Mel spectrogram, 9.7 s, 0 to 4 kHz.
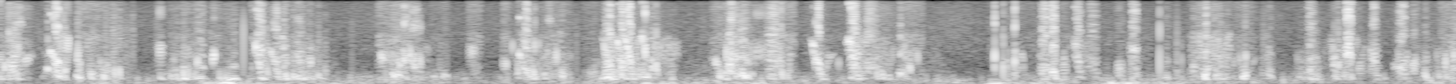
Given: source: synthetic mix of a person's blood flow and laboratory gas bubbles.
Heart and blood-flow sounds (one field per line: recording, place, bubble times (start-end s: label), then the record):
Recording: Doppler ultrasound of blood flow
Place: subclavian vein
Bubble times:
0.00-0.22 s: bubbles
0.27-0.83 s: bubbles
1.02-1.61 s: bubbles
1.67-2.20 s: bubbles
2.51-3.00 s: bubbles
3.11-3.22 s: bubbles
3.34-3.83 s: bubbles
3.89-4.53 s: bubbles
4.73-5.30 s: bubbles
5.37-6.15 s: bubbles
6.59-7.33 s: bubbles
7.42-7.60 s: bubbles
7.74-7.81 s: bubbles
7.92-8.50 s: bubbles
8.63-8.81 s: bubbles
8.86-9.21 s: bubbles
9.28-9.71 s: bubbles
From the record:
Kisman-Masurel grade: 343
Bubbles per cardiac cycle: rolling drumbeat, 9 or more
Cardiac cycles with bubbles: 100%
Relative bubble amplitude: loud (0.450 to 0.775)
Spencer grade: 3 (all of the cardiac periods contain showers or single bubble signals, but not dominating or overriding the cardiac motion signals)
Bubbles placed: anywhere in the cardiac cycle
